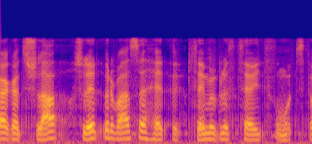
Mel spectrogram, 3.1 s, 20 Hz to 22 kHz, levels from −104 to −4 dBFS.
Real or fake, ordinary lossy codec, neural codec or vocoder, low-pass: fake; none; autoencoder, 22.05 kHz, a latent of 192 numbers a frame, VITS, trained on many speakers; 7.2 kHz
